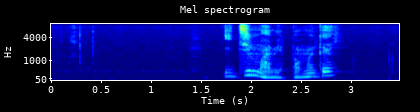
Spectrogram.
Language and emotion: Russian, neutral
